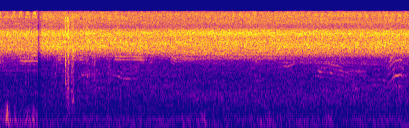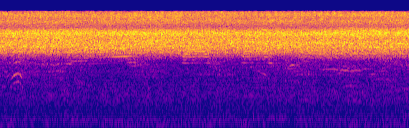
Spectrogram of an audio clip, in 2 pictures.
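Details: Cicadas calling in a Tokyo park in summer: a steady, dense, high hissing buzz holds unbroken for the whole stretch, with a few faint higher chirps, soft low rumbling underneath and a couple of sharp clicks near the start.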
